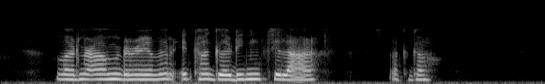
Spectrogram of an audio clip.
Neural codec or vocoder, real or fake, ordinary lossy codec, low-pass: autoencoder, 22.05 kHz, a latent of 192 numbers a frame, VITS, trained on many speakers; fake; Opus, 24 kbps; 5.4 kHz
